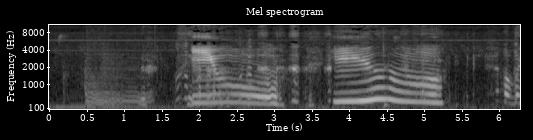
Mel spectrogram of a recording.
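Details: Goat kids Jalu and Jali, born 1 January 2019 around dusk, learning to walk; three bleats, a short one followed by two long wavering ones of about a second and a half each, over a low steady hum.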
